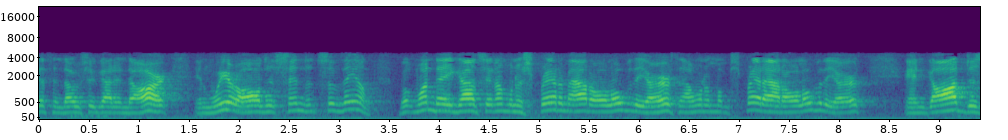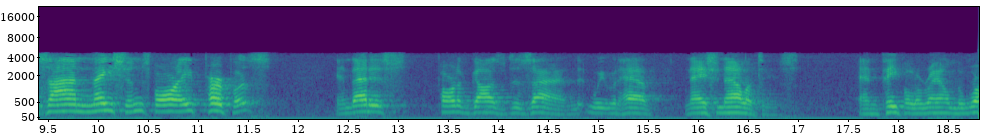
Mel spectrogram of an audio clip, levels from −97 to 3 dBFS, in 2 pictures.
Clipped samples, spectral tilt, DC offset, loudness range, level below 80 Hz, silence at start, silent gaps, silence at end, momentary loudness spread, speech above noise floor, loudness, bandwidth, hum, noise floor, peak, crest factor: under 0.1%; -6.5 dB/octave; 0.2%; 8 LU; -60 dBFS; 0 s; none; 0 s; 16 LU; 32 dB; -25 LUFS; 5 kHz; none; -57 dBFS; -2 dBFS; 22 dB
